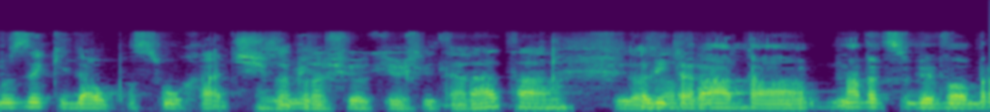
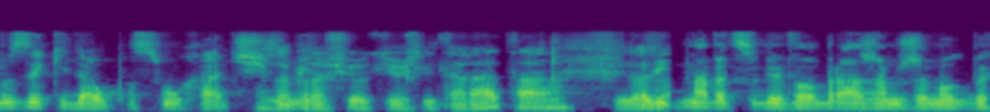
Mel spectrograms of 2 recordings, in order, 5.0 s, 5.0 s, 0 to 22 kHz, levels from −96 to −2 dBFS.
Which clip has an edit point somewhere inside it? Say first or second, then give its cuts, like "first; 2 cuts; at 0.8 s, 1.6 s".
second; 1 cut; at 3.3 s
